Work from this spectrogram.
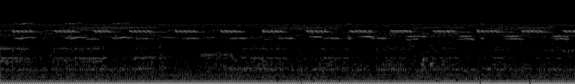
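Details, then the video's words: Shrill, evenly paced cricket chirps in eastern Botswana's wilderness at night, 21 May 2016, 02:30, with faint fainter tones below and a constant low hum. "1 Hour cricket sound"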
